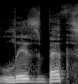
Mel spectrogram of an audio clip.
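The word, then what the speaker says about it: Lizabeth: I have not seen that, but I do know that it's just Lizbeth Scott. – All right, okay. I think the way it's spelled is like Elizabeth without the E.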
